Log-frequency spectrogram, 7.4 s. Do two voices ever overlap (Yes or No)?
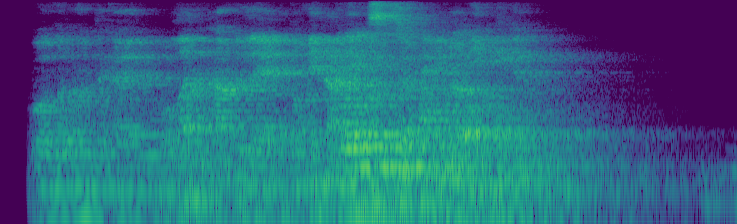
Yes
